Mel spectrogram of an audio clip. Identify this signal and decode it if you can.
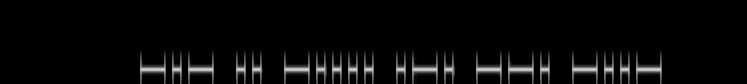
Morse code, heard as a keyed tone, about 15 wpm, 700 Hz. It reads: KI6RGX
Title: USA Call Signs Repeated 2x 15wpm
